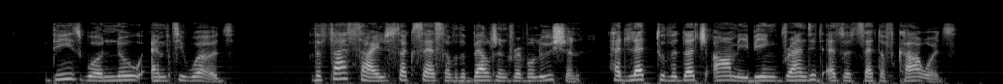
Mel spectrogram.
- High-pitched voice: No, medium, 180 Hz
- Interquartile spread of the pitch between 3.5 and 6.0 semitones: No, average, 2.7 semitones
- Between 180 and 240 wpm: No, average, 150 wpm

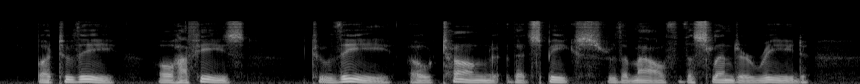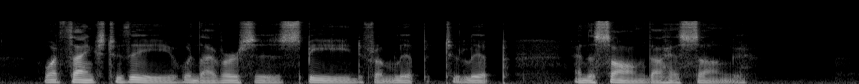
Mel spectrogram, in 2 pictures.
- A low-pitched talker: Yes, very low, 90 Hz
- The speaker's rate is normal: No, slow, 125 wpm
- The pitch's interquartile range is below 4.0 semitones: Yes, average, 3.0 semitones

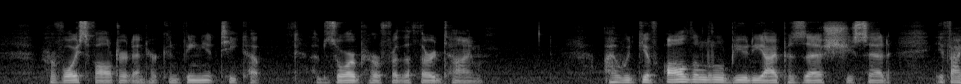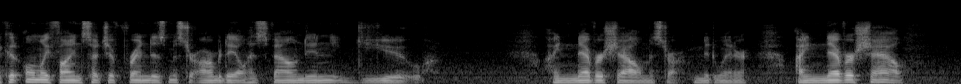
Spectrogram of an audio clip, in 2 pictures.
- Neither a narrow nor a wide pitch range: No, narrow, 2.1 semitones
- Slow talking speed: No, average, 150 wpm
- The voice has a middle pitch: No, very low, 95 Hz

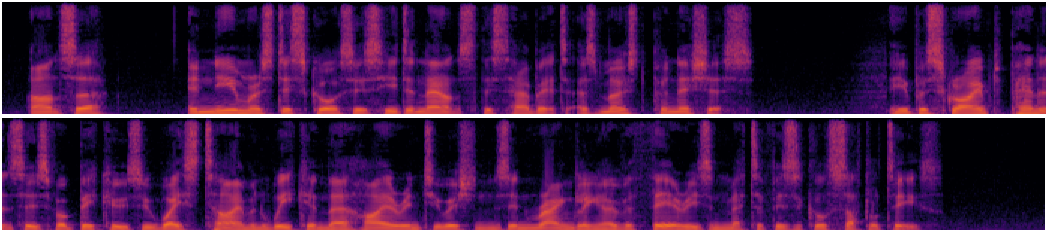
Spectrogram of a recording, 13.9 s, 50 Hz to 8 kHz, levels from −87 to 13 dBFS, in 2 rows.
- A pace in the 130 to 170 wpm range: Yes, average, 140 wpm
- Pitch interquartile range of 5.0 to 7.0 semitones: Yes, average, 5.3 semitones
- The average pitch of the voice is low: Yes, low, 110 Hz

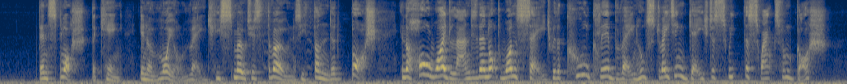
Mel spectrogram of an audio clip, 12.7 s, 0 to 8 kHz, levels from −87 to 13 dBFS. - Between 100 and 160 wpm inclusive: No, average, 190 wpm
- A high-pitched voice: Yes, high, 220 Hz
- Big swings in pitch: Yes, wide, 7.1 semitones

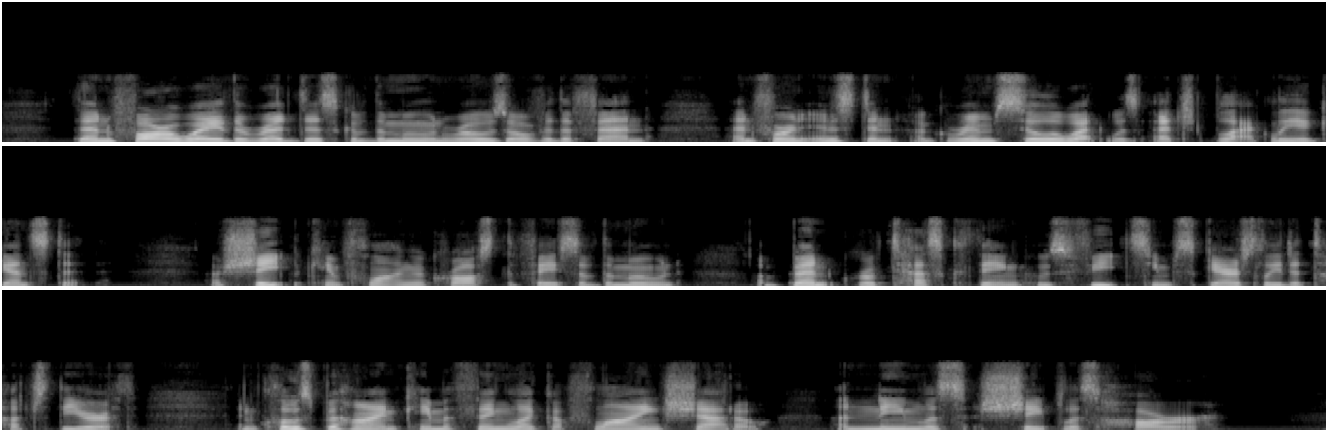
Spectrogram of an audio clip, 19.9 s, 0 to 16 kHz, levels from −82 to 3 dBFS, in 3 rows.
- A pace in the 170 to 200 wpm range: Yes, average, 185 wpm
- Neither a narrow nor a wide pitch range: Yes, average, 3.3 semitones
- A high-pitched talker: No, low, 110 Hz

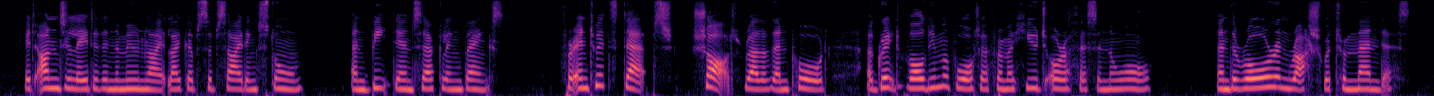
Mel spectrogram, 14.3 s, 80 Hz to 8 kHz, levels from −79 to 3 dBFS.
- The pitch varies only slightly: Yes, narrow, 1.6 semitones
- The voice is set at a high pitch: Yes, high, 240 Hz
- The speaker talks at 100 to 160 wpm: No, average, 175 wpm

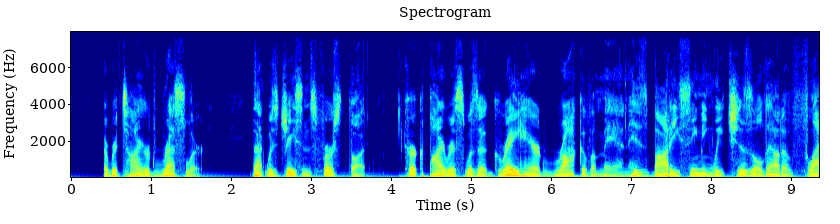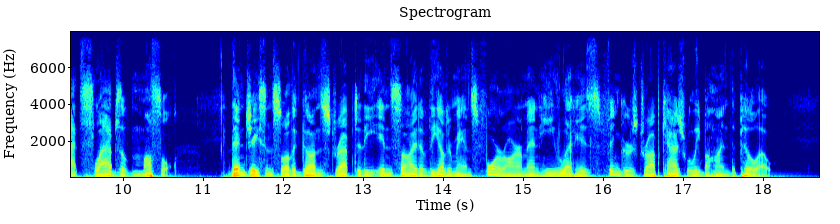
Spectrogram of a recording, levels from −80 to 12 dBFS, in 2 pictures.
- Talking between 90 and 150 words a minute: No, average, 165 wpm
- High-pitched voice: No, very low, 95 Hz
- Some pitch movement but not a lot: Yes, average, 3.3 semitones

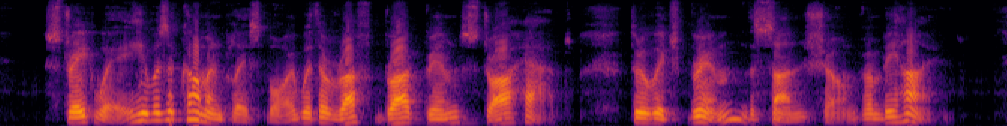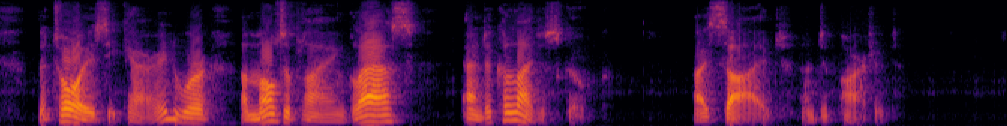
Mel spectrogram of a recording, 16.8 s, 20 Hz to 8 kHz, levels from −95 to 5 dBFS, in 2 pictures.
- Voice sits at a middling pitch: No, low, 120 Hz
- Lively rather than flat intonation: Yes, wide, 6.1 semitones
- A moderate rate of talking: No, slow, 130 wpm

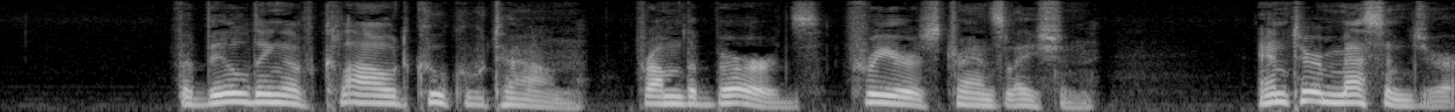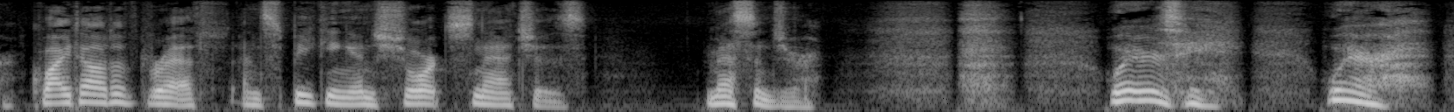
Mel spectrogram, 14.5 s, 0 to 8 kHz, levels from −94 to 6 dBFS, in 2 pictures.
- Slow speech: Yes, slow, 115 wpm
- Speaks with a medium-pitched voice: Yes, medium, 145 Hz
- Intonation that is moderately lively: No, wide, 6.1 semitones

